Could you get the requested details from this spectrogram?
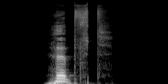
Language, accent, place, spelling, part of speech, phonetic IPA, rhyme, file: German, Germany, Berlin, hüpft, verb, [hʏp͡ft], -ʏp͡ft, De-hüpft.ogg
- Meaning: inflection of hüpfen: 1. third-person singular present 2. second-person plural present 3. plural imperative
